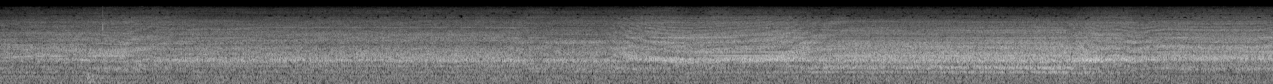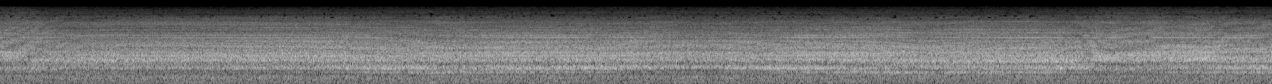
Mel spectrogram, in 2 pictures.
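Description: Heat tool blowing over a resin painting with alcohol inks, a constant close whooshing roar like a hair dryer that holds steady for the whole stretch with slight shifts in pitch, no voices.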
